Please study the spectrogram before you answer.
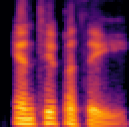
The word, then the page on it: antipathy: American English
